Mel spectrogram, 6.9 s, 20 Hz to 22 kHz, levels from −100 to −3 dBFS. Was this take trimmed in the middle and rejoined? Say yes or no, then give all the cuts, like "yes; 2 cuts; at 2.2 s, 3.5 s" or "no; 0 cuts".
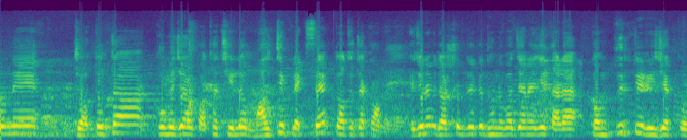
yes; 2 cuts; at 3.3 s, 5.8 s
